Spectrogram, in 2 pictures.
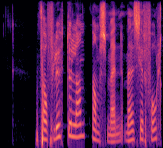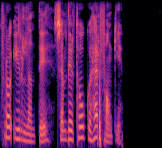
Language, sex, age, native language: Icelandic, female, 50-59, Icelandic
